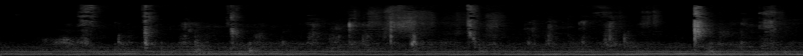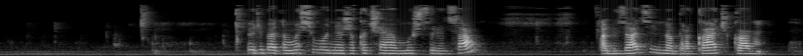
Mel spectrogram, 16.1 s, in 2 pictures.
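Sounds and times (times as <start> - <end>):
low hum: 0.0 - 16.0
chewing salad: 0.5 - 10.5
wet mouth clicks and smacks: 6.9 - 7.2, 8.6 - 10.5.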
